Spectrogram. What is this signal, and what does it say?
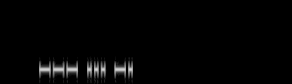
Morse code, heard as a keyed tone, about 34 wpm, 700 Hz. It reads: OSN
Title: USA Call Sign Postfixes - 3 Letters 35wpm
